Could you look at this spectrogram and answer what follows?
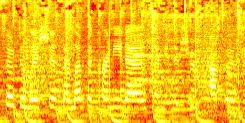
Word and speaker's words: carnitas: And Marianne, you gotta roll your R. It's carnitas.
